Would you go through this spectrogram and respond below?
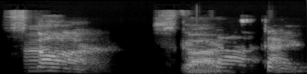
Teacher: That's a ska, and then a long A and the ra.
